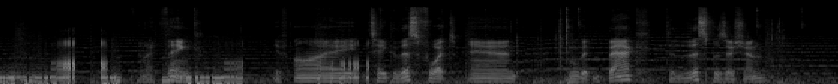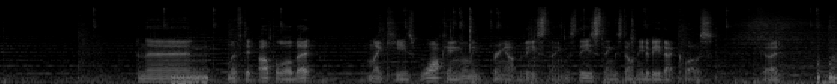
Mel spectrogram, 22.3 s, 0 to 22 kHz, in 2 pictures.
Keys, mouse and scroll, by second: 7.7-10.2 shift+drag, 10.7-12.5 drag, 13.4 click, 14.9-16.6 drag, 17.3 right click, 19.8-20.9 drag, 22.0 click, 22.2 space.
